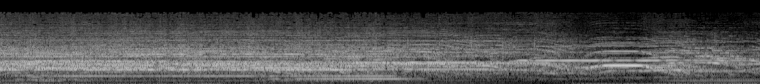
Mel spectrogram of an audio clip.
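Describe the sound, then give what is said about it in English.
A crowd of people shouts and cheers loudly together, with overlapping whoops and rising cries forming a continuous roar of voices that swells near the end. “I'm going to stop till somebody shouts like that some more, man.”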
